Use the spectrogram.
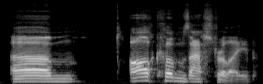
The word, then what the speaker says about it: Arkham's Astrolabe: That's the one I can't pronounce. Would you like to try it for the audience at home? Arkham's Astrolabe.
